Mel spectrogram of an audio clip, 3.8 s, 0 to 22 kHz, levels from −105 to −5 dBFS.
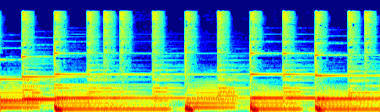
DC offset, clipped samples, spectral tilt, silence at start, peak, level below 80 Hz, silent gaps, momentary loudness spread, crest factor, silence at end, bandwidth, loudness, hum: under 0.1%; under 0.1%; -5.5 dB/octave; 0 s; -2 dBFS; -24 dBFS; none; 8 LU; 18 dB; 0 s; 15.5 kHz; -21 LUFS; none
